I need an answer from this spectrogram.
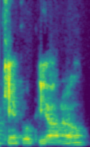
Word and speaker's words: Campopiano: sure yeah so uh my name is Campo piano um and it's smart to have you introduce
